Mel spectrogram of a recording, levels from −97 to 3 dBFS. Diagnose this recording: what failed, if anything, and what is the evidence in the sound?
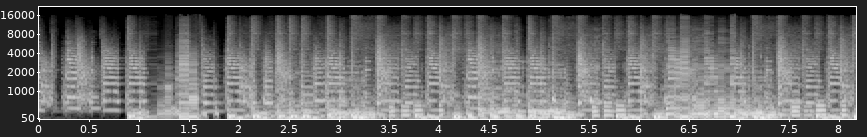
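Twice the sound collapses into a rigid, metallic buzz pitched at 100 Hz: from 1.11 to 1.60 s, where the passage is made up entirely of repeats, and again from 6.29 to 6.94 s, where most of it is. This is robotic sound from repeated short buffers, likely at the driver or buffer stage. Audio arrived too late, so playback looped the last 10 ms block and skipped the real signal, and that loop imposes the fixed 100 Hz tone.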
